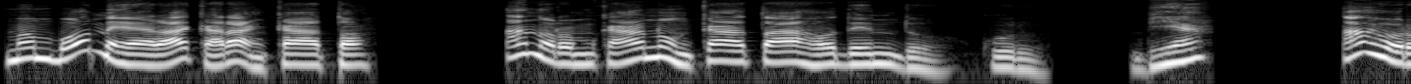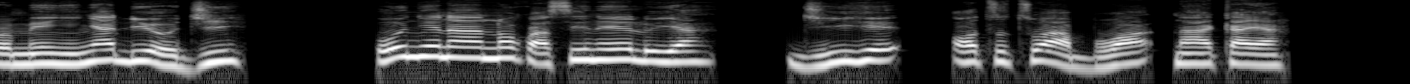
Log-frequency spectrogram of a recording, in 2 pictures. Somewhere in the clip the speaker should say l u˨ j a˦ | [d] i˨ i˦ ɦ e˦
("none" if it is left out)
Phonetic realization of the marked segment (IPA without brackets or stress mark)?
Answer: d͡ʒ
